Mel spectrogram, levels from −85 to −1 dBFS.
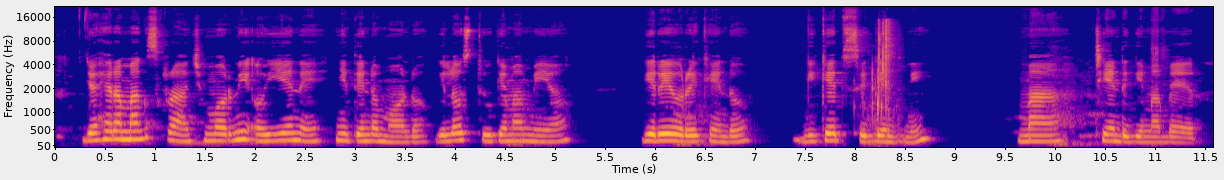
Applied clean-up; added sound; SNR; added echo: classical method log-MMSE.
